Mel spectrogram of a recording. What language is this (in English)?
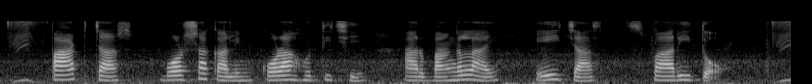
Bangla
